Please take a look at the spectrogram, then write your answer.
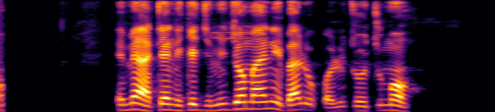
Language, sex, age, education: Yoruba, male, 30-45, tertiary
